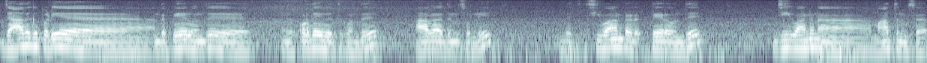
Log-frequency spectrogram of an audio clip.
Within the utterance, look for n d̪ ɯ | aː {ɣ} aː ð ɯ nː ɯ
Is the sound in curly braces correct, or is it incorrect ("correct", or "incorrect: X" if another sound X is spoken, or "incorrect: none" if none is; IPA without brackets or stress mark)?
correct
